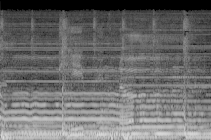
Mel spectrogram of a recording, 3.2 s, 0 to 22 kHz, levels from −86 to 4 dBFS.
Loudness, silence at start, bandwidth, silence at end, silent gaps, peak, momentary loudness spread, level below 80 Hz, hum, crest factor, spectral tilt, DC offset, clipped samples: -15 LUFS; 0 s; 16.5 kHz; 0 s; none; -6 dBFS; 2 LU; -26 dBFS; none; 10 dB; -6 dB/octave; under 0.1%; under 0.1%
